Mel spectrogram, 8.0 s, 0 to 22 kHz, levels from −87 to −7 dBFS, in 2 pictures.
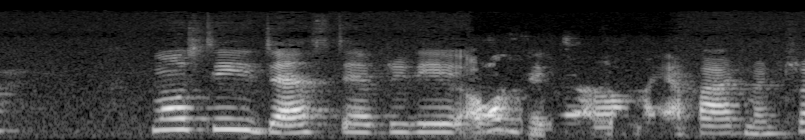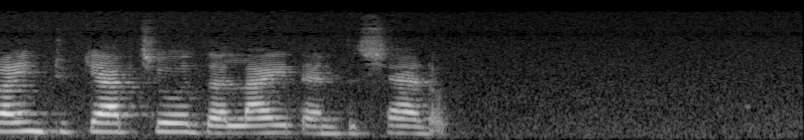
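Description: From 2.41 to 3.39 s, the speech is suppressed in double talk. The level sinks by about 10 dB for roughly a second. Both ends were talking at once. The echo canceller likely mistook the local talker for echo and turned everything down.

Inside that dip, from 2.82 to 2.86 s, the other side's voice leaks through. It is a brief scrap, about 10 dB below the speech. The likely cause is the echo canceller failing to remove all of the loudspeaker sound from the microphone.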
